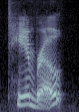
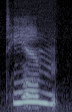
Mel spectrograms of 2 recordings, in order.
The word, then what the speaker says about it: Tambor: Jeffrey Tambro played the mayor. Did I say his name wrong? – Tambro? – Tamboro. Tambor. Tambor? – Tamber.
